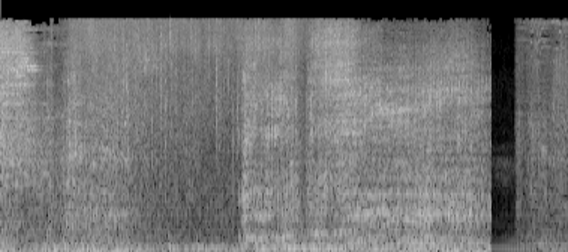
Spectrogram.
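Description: A monster roars and snarls loudly.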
